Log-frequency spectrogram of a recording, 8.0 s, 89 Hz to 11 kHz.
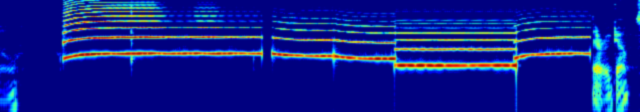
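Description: Logic ES2 software synthesizer playing a single-note lead line with glide through a steep 24 dB-per-octave low-pass filter, bright with many overtones. After a slide up into a held high note it dips, drops to a lower note about five seconds in, and slides back up near the end.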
